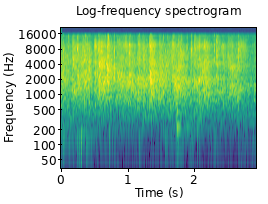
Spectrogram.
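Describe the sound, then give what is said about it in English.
A crowd applauds steadily, a dense wash of many hands clapping at once with sharp individual claps popping through, sustained at an even, fairly loud level. “I think that deserves a, a round of applause right there.”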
